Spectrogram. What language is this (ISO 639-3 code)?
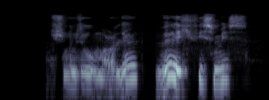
kab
